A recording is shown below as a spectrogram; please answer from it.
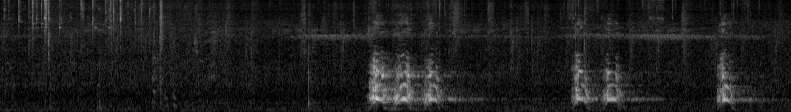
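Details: Great Pyrenees, a very large dog, on a rainy morning walk at Oyama Yuen Harvest Walk. It gives three bursts of deep, resonant barks, each with a drawn-out tonal tail. The first is a quick double-triple woof. Quiet rain fills the background.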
